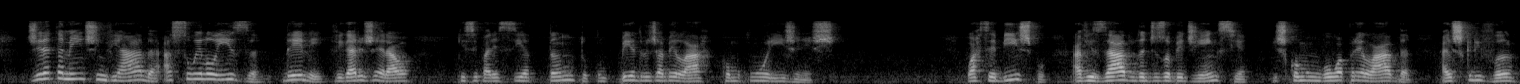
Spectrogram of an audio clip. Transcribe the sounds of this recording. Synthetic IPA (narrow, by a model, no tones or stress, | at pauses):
d͡ʒiɾɛt̪ɐmẽnt͡ʃɪẽviad̪ɐʔa̰suɐeloizɐd̪eliviɡaɾjʊʒeɾaw | kɪsɪpaɾesiɐt̪ɐ̃nt̪ʊkõped̪ɾʊd͡ʒɪabelaɾkõmʊkõoɾiʒḛ̃nɪ̰s | ʊaɾsebiʃpʊa̰vizad̪ʊd̪ɐd͡ʒizobed͡ʒiẽsiɐ | ɪʃkomũŋɡowɐpɾelad̪ɐ̰ | a̰eʃkɾivɐ̃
